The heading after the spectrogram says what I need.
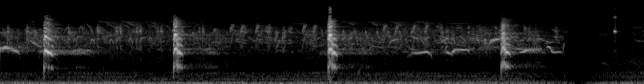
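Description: Eurasian coot giving four loud, sharp, explosive single notes about every one and a half seconds over a busy background of high twittering from other birds.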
